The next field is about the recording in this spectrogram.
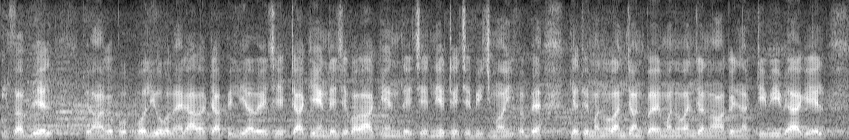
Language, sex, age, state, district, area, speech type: Maithili, male, 18-30, Bihar, Supaul, rural, spontaneous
